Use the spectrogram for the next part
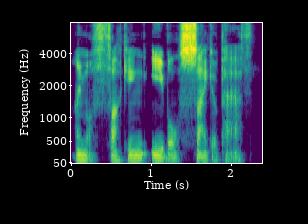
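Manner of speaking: slow, very soft confession; whispering to oneself. A narrator's reading. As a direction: murmur it slowly, for nobody else. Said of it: "I whisper to myself".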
